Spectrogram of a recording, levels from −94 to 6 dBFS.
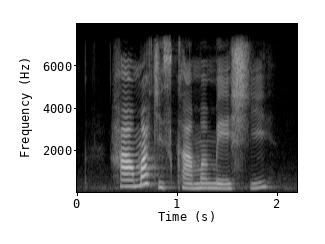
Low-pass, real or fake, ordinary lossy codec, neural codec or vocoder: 7.2 kHz; real; none; none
